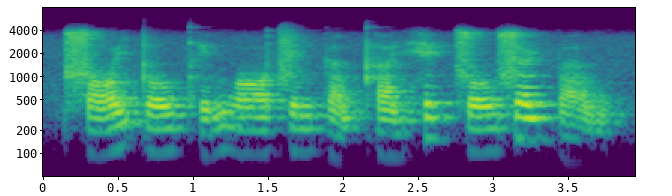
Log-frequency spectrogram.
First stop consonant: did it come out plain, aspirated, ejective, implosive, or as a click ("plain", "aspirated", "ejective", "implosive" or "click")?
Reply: plain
